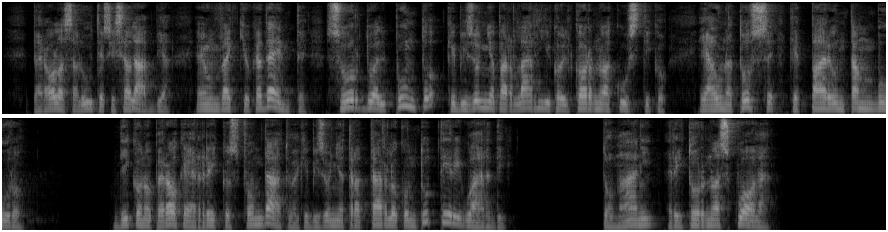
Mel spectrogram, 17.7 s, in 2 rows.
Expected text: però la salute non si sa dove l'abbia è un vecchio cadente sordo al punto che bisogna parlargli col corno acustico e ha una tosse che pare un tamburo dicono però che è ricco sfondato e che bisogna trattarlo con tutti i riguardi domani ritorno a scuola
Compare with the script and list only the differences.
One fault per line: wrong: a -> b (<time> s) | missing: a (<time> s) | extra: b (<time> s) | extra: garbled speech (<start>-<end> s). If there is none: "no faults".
missing: non (1.0 s)
missing: dove (1.3 s)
